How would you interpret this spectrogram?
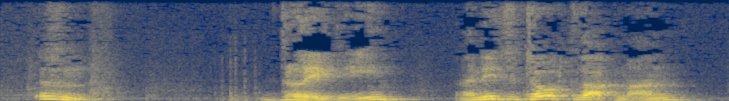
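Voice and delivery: put-on faint, vague Welsh accent. Voicing the ex-Reverend Winthrop confronting staff: vaguely Welsh accent. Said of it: "he's got a vaguely Welsh accent".

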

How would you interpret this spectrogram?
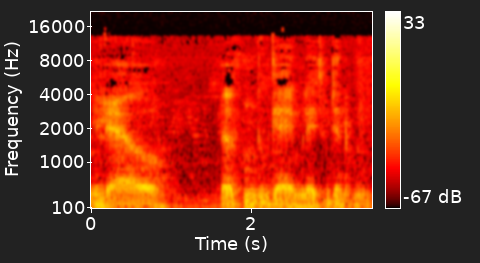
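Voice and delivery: very low, rough, creaky silly put-on voice. A player opening the game session, in a put-on voice. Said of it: "whether [name] is intending to use that particular voice".

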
